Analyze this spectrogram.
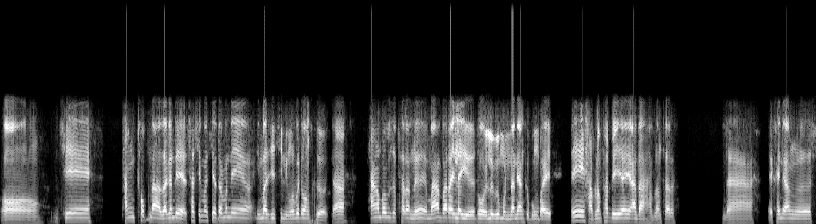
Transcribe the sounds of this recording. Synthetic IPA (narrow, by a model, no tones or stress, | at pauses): ɔ | sʰe | tʰaŋtʰɔp̚nazaɡɯndesasemansiadaɾmaneimaɾzisiliŋɔɾbajdɔaŋkʰɯta | sʰaŋababɯzatʰaɾanɯmabaɾajlajɯdɔjlɯɡɯmɯnːaneaŋkʰɯbuŋbaj | ejɦablaŋtʰaɾdejadaɦablaŋtʰaɾ | da | ḛkʰajnɯaŋɯ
